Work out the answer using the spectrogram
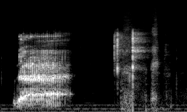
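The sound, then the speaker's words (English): A long, loud, rumbling burp lasting nearly a second, made while trying to open a can of beer, followed after a short pause by a few sharp, brief bursts of noise. “I'm gonna pop this beer open with my burp.”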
